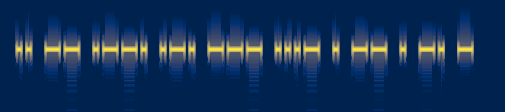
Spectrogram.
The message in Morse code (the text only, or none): IMPROVEMENT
